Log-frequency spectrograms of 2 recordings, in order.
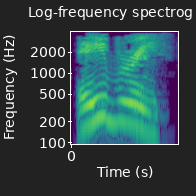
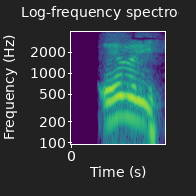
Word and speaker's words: Avery: Oh, Avery Street. – Avery Street, sí.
